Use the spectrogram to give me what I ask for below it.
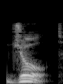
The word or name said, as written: jolt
